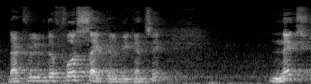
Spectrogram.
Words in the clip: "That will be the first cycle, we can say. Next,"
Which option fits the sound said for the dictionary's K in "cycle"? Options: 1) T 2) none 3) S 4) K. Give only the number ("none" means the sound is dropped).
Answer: 4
